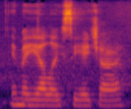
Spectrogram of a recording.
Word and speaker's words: Malachi: the only italian prophet known to israel malachi m-a-l-a-c-h-i get it okay seriously it's pronounced it's pronounced malachi and he is the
